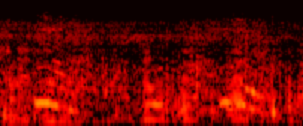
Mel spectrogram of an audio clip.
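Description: A young macaque giving several short calls, each a brief tone that arches and falls in pitch: a hungry baby begging its mother to let it nurse.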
